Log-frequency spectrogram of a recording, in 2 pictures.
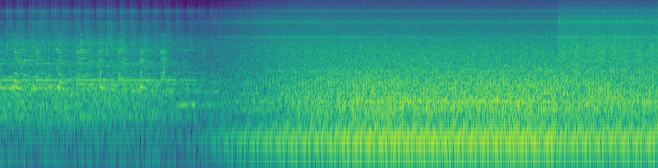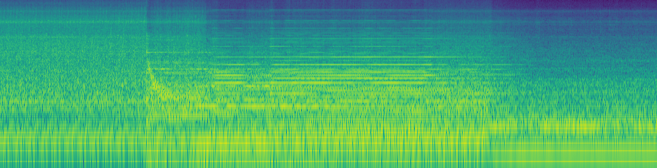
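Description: A video game airplane engine drones loudly as the plane departs, with a heavy low rumble and steady hum. Its tone shifts abruptly twice partway through, and bright sustained tones appear later.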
